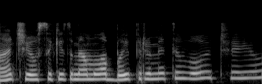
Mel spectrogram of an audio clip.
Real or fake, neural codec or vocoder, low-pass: real; none; 7.2 kHz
